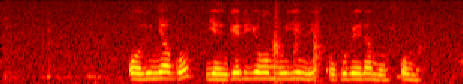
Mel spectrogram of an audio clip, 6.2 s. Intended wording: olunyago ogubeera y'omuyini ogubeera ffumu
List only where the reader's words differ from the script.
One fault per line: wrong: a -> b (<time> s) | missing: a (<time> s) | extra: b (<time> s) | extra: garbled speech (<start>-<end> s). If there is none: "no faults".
wrong: ogubeera -> y'engeri (2.8 s)
extra: mu (5.0 s)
